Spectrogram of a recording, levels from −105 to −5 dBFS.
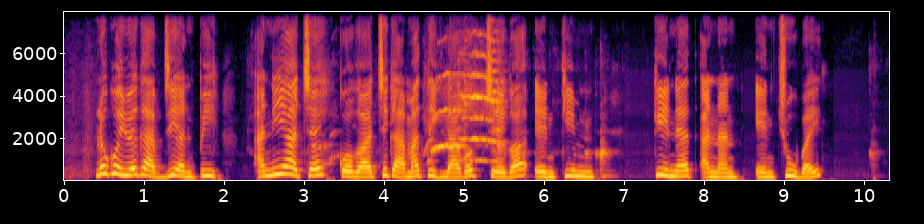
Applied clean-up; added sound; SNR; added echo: none; none; none; none.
